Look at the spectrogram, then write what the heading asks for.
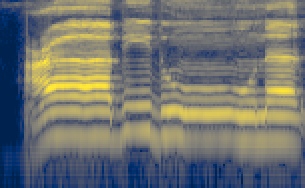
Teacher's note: با زیر بی، عابی، دال پیشوا دو، عابدو، نون زبرنا، عابدون، واو ساکن ہے، واو مدہ ہے لہٰذا یہاں پہ 1 الف کے برابر اس کو لمبا کریں گے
